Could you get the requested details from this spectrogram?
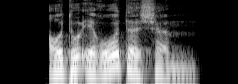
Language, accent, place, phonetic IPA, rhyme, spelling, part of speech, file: German, Germany, Berlin, [aʊ̯toʔeˈʁoːtɪʃm̩], -oːtɪʃm̩, autoerotischem, adjective, De-autoerotischem.ogg
- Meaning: strong dative masculine/neuter singular of autoerotisch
